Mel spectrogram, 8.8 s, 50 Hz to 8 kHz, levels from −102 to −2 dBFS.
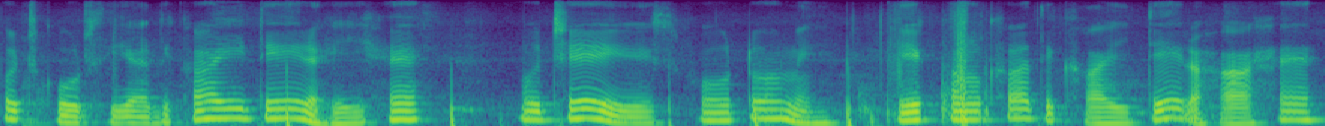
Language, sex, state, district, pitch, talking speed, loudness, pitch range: Hindi, male, Madhya Pradesh, Katni, 140 Hz, 110 wpm, -20 LUFS, 105-160 Hz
